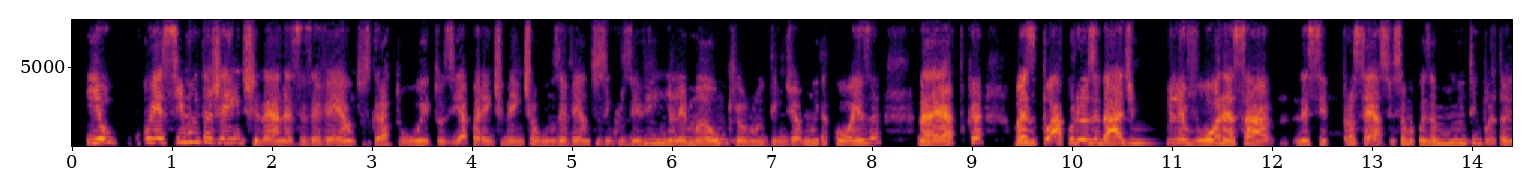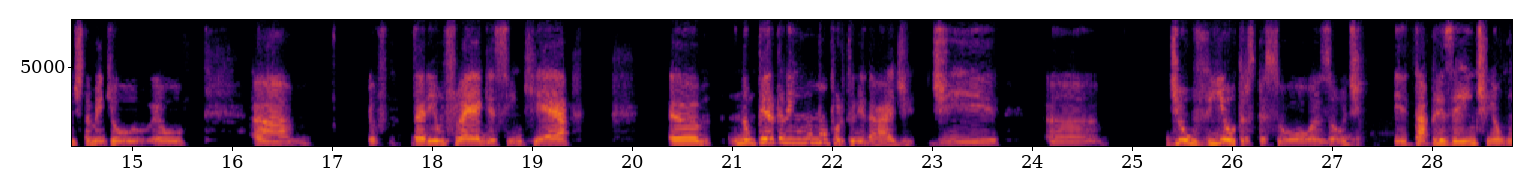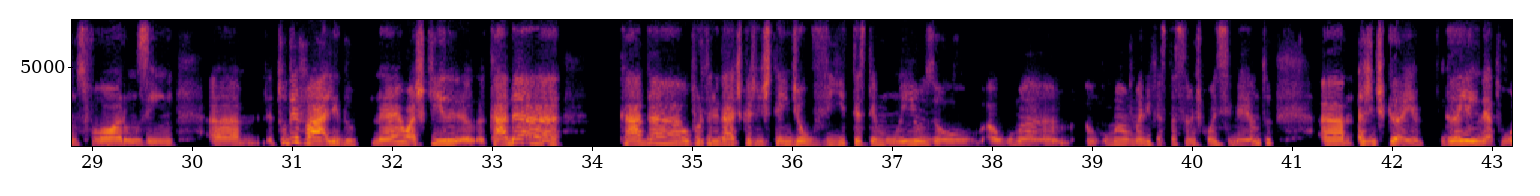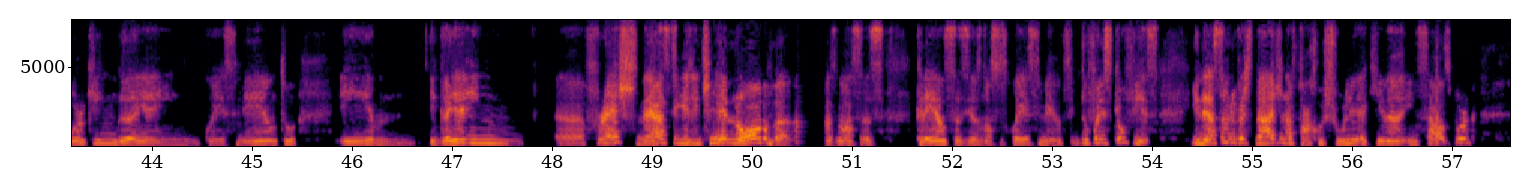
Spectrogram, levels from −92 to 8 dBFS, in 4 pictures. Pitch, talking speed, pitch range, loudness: 190 Hz, 145 wpm, 170-215 Hz, -26 LUFS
